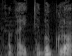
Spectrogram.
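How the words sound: The emphasis falls on the word 手袋. "手袋のとこを上げる"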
